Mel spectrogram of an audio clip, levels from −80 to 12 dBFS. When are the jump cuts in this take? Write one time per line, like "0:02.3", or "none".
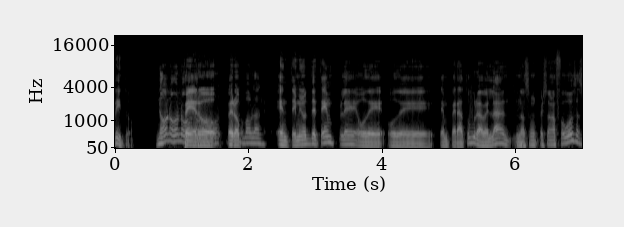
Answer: none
